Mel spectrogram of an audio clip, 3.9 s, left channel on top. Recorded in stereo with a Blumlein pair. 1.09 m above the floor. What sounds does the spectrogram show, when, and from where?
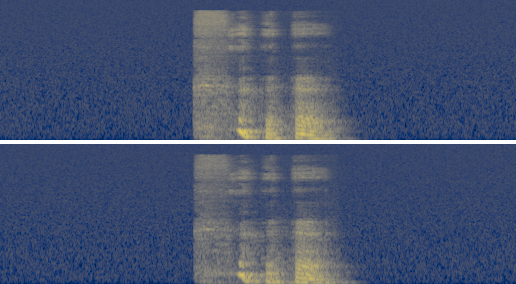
1.4 s laughter: 40° left, 0.9 m; by 2.6 s 15° right, 0.7 m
